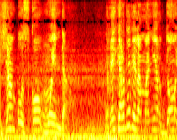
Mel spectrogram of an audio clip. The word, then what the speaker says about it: Jean Bosco Mwenda: C'est d'abord Jean Bosco Mwenda. Je comprends que Denis Ipoupa a un problème de phonétique ainsi que de prononciation. C'est Jean Bosco Mwenda.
